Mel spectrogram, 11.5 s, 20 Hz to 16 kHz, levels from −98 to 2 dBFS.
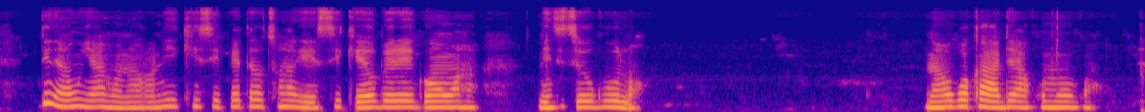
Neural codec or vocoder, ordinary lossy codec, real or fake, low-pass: none; Opus, 24 kbps; real; 10.8 kHz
